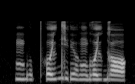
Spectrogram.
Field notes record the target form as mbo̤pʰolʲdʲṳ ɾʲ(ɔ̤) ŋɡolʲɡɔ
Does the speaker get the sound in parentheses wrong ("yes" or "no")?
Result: no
